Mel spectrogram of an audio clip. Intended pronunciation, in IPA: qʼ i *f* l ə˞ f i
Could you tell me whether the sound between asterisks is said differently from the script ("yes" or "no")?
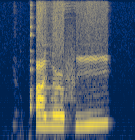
yes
